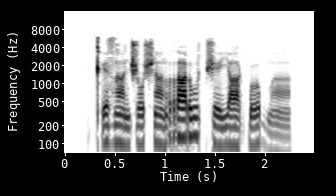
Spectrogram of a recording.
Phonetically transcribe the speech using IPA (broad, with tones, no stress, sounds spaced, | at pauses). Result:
kʼ ɪ˨ z ã˨ d͡ʒ o˨ ʃ ã˨ r a˦ ɾ u˦ t͡ʃ ɪ˨ j a˨ k͡p ʊ˨˦ b ã˨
